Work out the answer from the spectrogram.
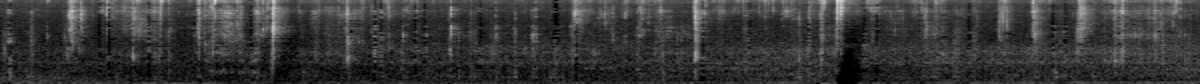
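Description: Close-up mouth sounds of a person chewing braised meat: wet smacks and small clicks over and over, with another bite taken near the end.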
